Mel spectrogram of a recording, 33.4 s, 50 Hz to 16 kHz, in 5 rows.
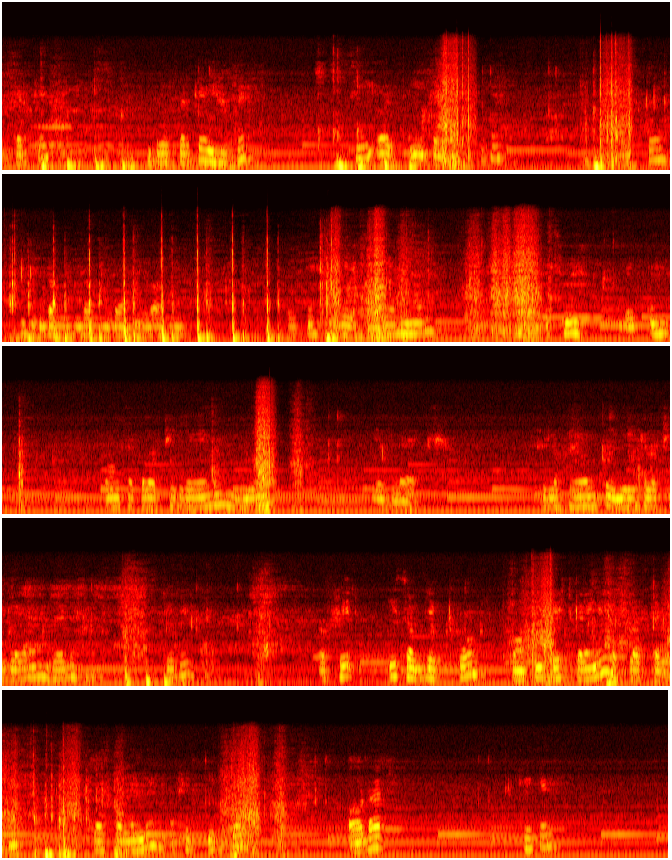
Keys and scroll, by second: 0.1 ctrl+g, 3.1 typing, 4.5 typing, 6.6 ctrl+Page_Down, 7.0 ctrl+Page_Down, 21.3 F2, 26.9 +.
